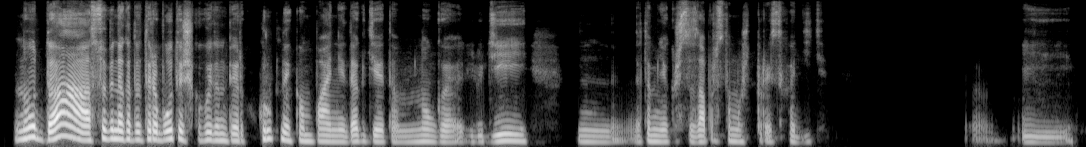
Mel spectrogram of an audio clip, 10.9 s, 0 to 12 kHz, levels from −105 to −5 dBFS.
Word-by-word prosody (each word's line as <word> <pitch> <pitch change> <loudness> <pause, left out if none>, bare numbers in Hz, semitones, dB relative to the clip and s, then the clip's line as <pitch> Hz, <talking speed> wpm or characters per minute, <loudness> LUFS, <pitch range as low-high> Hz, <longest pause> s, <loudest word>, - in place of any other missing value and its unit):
Ну 205 +6 +5
да, 205 0 +7
особенно, 200 +3 +3
когда 180 -1 -1
ты 190 - 0
работаешь 185 0 +2
в - - -9
какой-то, 165 +1 -3
например, 155 -1 -3
крупной 195 -4 -2
компании, 145 -2 -4
да, 140 +3 -2
где 135 -1 -5
там - - -11
много 130 -2 -7
людей. 140 +3 -6 0.5
М, 130 -2 -11 0.2
это, 145 - -10
мне 135 -1 -5
кажется, 130 0 -9
запросто 135 +2 -6
может 135 -2 -10
происходить. 130 0 -15 1.5
Э, - - -25 0.4
и 120 0 -14
145 Hz, 140 wpm, -22 LUFS, 130-175 Hz, 1.5 s, да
